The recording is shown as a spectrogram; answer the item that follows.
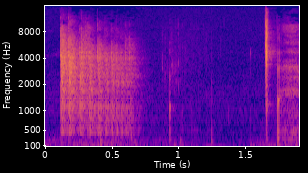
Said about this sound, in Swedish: Nu ska vi se. Nu ska vi slå tärningar.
